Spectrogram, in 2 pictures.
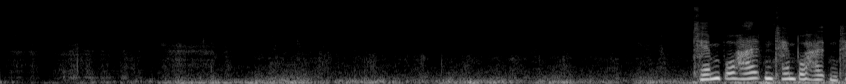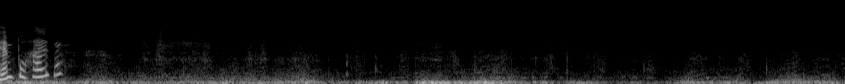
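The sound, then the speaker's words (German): Low, gusty wind rumbles steadily against the microphone throughout, while a voice speaks repeatedly over it and a brief louder tonal burst rises near the middle. “Jetzt wird es windig, nicht erschrecken.”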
